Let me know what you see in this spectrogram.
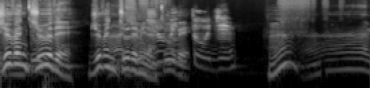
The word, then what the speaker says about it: Juventude: Juventude.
